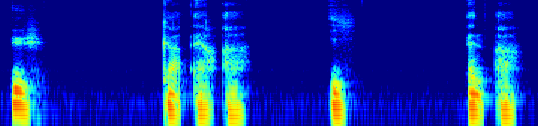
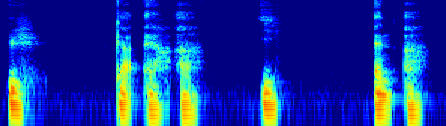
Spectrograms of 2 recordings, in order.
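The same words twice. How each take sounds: The two takes are said the same way.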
